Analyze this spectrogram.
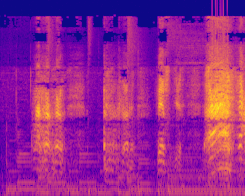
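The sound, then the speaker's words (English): A German man coughs in four harsh, raspy bursts spread over a few seconds after a long bout of laughing, the last one loudest, with a low steady hum underneath and no talking. “I mean, it just goes on and on and on until he starts coughing.”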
